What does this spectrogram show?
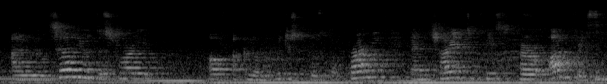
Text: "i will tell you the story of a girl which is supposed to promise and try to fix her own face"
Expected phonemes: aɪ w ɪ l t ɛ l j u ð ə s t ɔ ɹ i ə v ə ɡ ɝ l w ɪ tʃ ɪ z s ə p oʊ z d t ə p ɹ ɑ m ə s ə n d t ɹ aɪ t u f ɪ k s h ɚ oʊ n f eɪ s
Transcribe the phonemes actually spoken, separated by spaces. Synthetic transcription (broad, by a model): aɪ w ɪ l t ɛ l j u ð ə s t ɔ ɹ i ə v ə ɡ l w ɪ tʃ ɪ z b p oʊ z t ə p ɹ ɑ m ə ə n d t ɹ aɪ t u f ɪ s h ɚ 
